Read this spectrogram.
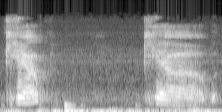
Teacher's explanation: making the vowel longer before the B because it's a voice consonant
